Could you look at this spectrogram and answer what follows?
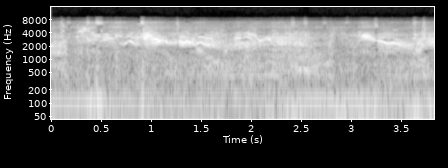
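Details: White stork (Ciconia ciconia) calling at a nest in Ustroń, 17 July 2009, 21:18, at feeding time: thin, wavering, high-pitched squeaks rising and falling in short bursts over a steady low electrical hum and hiss.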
